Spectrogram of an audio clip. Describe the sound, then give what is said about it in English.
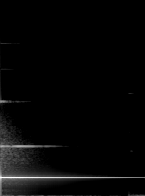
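A single bright bell ding strikes once and rings out with a clear sustained tone, slowly fading over a second and a half, with no voices. “Now, listen again to the listening and repeat some words after hearing the bell.”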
